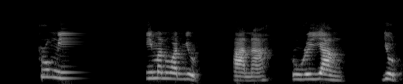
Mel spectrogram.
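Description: From 0.62 to 1.49 s the speech stops and the last sound is drawn out into a fading buzz, then about 0.54 s of silence. It resumes exactly where it left off. This is a call audio freeze, likely from delayed packets draining the jitter buffer, adding about 0.84 s of delay with nothing lost.

At 1.97 s a second break begins. The sound smears into a decaying buzz, falls silent for about 0.29 s, and returns at 2.36 s. This is a long network dropout: about 0.36 s of speech likely never arrived and is missing from the recording. Throughout, the call path passes nothing above 8 kHz, which fits a wideband call codec such as G.722.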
